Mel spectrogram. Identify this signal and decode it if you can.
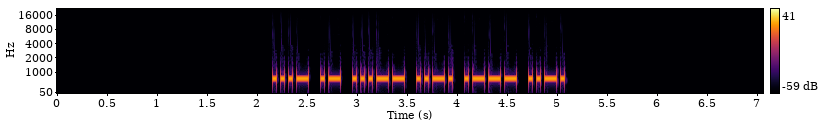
Morse code, heard as a keyed tone, about 31 wpm, 700 Hz. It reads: VA3FJF
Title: DXCC-100 Call Signs - 6 Characters - 30wpm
